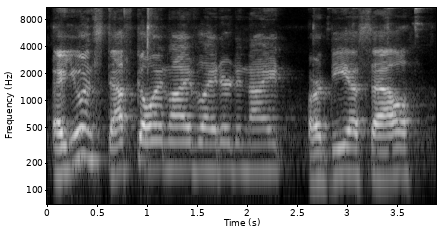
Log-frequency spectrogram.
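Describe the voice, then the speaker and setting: A young man from Wisconsin with a low voice, chatting casually on a home livestream while making fishing lures, rambling with lots of fillers. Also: steady tone, unhurried, a bit bright. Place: indoors at home.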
